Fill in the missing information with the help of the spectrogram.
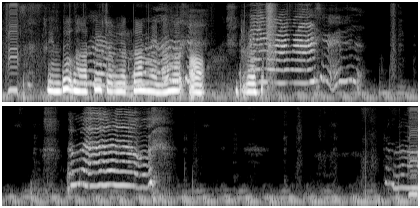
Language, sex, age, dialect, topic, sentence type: Maithili, male, 31-35, Bajjika, agriculture, statement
